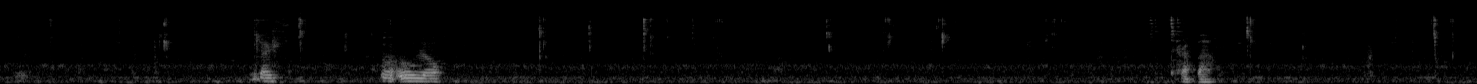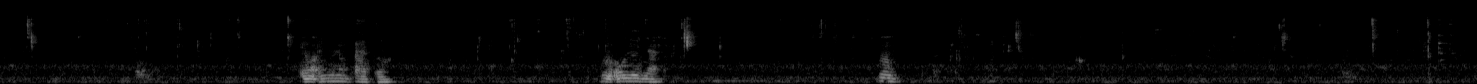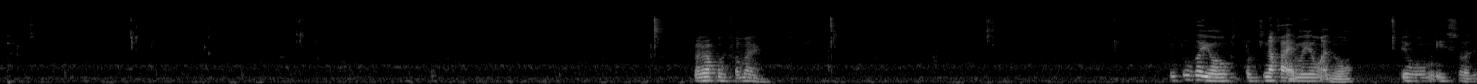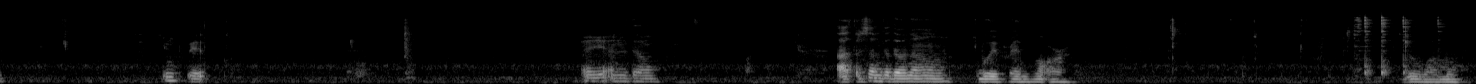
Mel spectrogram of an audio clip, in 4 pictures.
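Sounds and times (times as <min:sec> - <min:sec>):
wet chewing clicks and smacks: 0:00.0 - 0:03.8, 0:04.4 - 0:07.4, 0:08.2 - 0:17.8, 0:19.2 - 0:20.8, 0:21.4 - 0:33.1, 0:37.7 - 0:39.7, 0:44.6 - 0:48.6, 0:55.9 - 0:58.5.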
